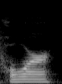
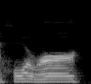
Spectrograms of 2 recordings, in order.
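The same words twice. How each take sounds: First: The word is said quickly and squashed together. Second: Both syllables are said fully and clearly. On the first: The speaker calls it wrong. "if you talk quickly, it comes out as horror" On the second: The speaker calls it right. "you try to say horror"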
